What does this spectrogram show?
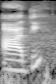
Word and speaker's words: आदि: उसके बाद नोएडा कै आदि और दूसरा वर्ड है आधी आधी आधी आधी में आपको छोटी कि मात्र लगे तो इसको आप उच्चारण जल्दी से करोगे आदि और उसके बाद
